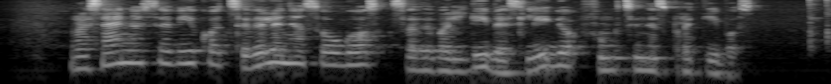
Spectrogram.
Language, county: Lithuanian, Šiauliai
